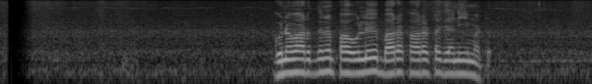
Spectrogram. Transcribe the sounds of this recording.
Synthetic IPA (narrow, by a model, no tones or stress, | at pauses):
ɡunəʋard̪ənəpaulejbaɾəkaɾəʈəɡæniːməʈə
